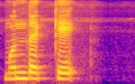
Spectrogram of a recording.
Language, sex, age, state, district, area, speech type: Kannada, female, 60+, Karnataka, Bidar, urban, read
